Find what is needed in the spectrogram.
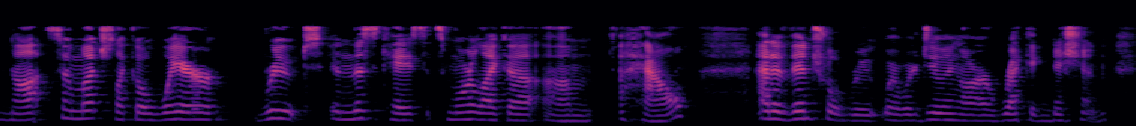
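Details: Acted: female lecturer imitates a patient's answer, aiming for fast, fluent gibberish with syntactic markers that sounds like structured language, contrasted with Broca's aphasia; Wernicke's aphasia (fluent aphasia).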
